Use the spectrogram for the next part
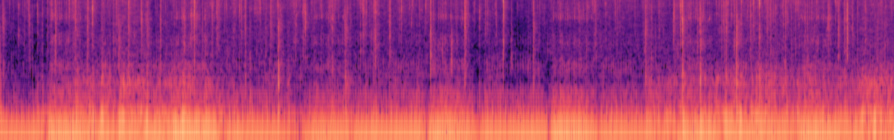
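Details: Low, continuous rumbling purr of a domestic cat, rising in loudness in rhythmic waves every couple of seconds, overlaid with frequent dry crackles and ticks from a fire burning in a fireplace.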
